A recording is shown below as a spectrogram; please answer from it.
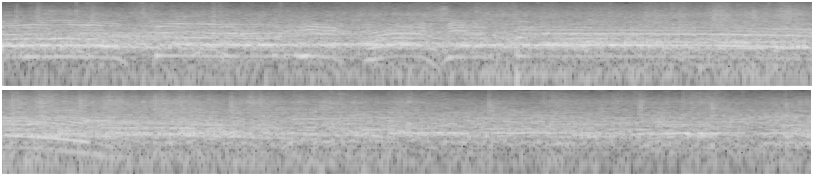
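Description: A voice holding a long drawn-out shout for about three seconds, its pitch dropping away at the end, over arena crowd noise that carries on after it.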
